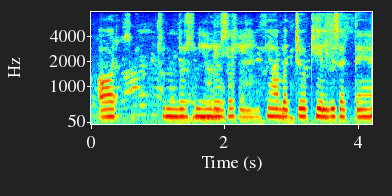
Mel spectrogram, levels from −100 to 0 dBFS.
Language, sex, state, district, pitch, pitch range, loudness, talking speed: Hindi, female, Chhattisgarh, Raipur, 200 Hz, 195-205 Hz, -15 LUFS, 125 wpm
